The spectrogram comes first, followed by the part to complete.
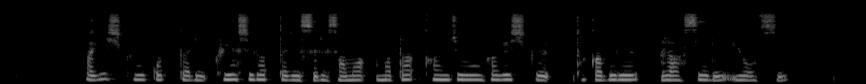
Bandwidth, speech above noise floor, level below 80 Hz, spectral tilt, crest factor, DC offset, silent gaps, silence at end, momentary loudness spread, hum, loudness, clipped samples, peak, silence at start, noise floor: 11.5 kHz; 40 dB; under -90 dBFS; -4 dB/octave; 18 dB; under 0.1%; none; 0.8 s; 7 LU; none; -38 LUFS; under 0.1%; -22 dBFS; 0.85 s; -77 dBFS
